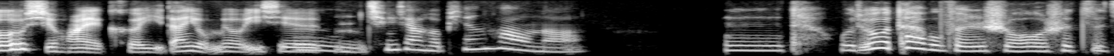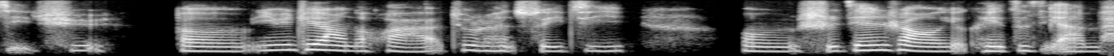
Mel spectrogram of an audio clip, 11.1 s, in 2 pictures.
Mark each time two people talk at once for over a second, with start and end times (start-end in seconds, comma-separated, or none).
none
